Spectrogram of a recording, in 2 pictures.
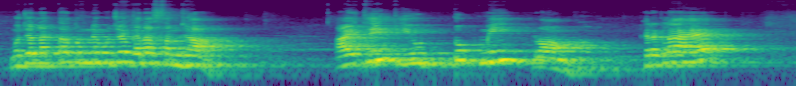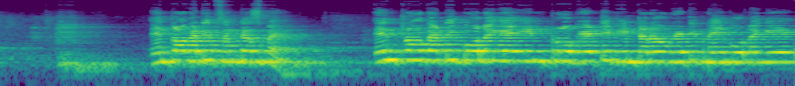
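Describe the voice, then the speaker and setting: A man with an Indian accent gives a spoken English lesson, patiently repeating each example sentence to drill it in. His voice sits very high for a man. The recording is heavily echoey, with a long reverb tail. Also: a bit bright. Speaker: English teacher.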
